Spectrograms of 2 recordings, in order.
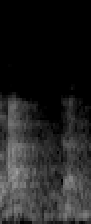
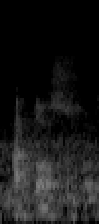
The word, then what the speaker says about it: Haddad: Oke, kalau di pondok-pondok itu dibacanya rotibul haddad. Kalau majlis-majlis kebanyakan bacanya rotibul atos.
